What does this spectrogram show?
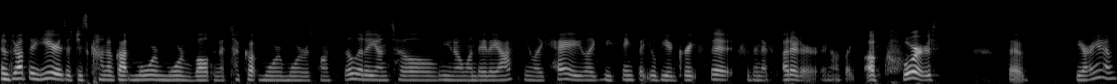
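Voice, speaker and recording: Energetic in tone, a woman speaks very fast with big swings in loudness. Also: medium pitch for a woman, dry, close sound with no echo. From New York tri-state area. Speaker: entertainment editor. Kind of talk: interview. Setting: video shoot with camera crew.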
